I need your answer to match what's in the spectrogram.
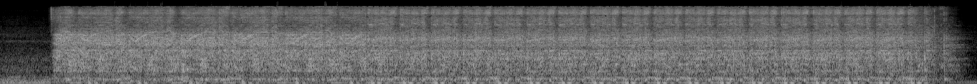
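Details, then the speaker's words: Used quad with decompression mechanism, compression test, throttle open: steady, even starter cranking about three beats a second for nine seconds, reading about 75 psi (typical 70–90); normal compression. "We're at 50, 60, 70, about 75 PSI. I'm gonna look that up and see in the manual what that's supposed to be."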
